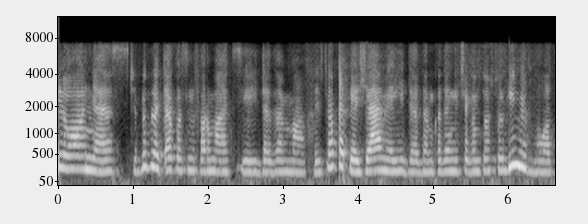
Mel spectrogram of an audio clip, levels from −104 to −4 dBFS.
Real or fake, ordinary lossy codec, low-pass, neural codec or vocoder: fake; AAC, 64 kbps; 7.2 kHz; codec, 16 kHz, 2 kbps, FreqCodec, smaller model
